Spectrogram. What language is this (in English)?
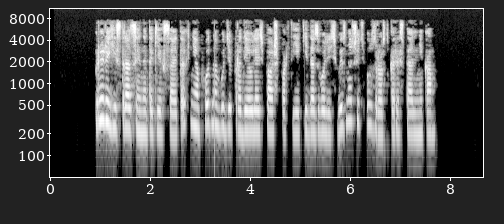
Belarusian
